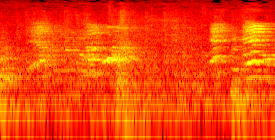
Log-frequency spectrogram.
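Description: Children's voices: excited chatter and calls, with other talk mixed in, in a small enclosed space.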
